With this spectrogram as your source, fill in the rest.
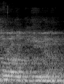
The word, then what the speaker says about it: Arlecchino: We had everyone's favorite daddy, Arlecchino. Arlecchino. It's actually pronounced Arlecchino, we found out.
